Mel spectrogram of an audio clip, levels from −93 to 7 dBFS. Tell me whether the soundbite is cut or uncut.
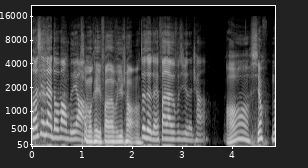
uncut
